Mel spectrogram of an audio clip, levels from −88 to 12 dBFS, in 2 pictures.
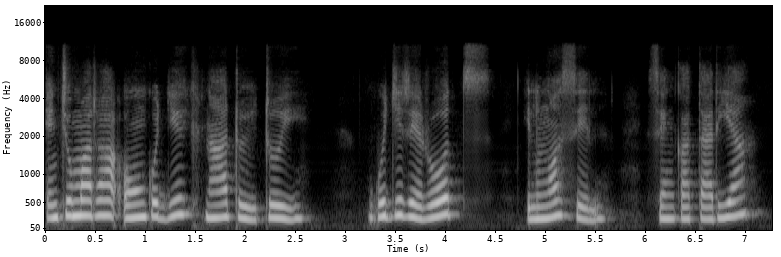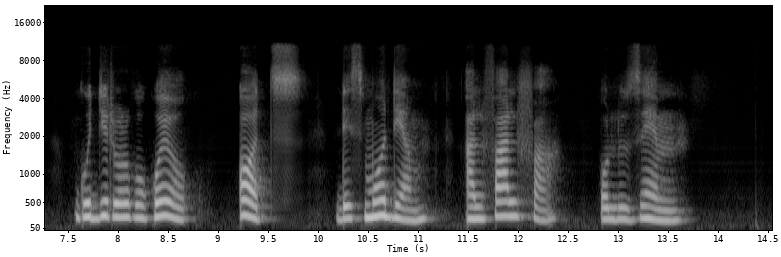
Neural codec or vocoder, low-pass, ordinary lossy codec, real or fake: codec, 24 kHz, 0.9 kbps, DualCodec; 10.8 kHz; none; fake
